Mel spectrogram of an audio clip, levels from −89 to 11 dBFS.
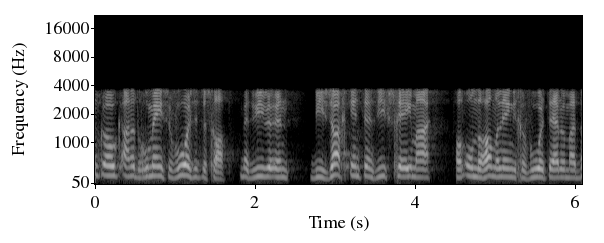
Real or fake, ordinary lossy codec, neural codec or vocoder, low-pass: fake; none; codec, 16 kHz, 8 kbps, FunCodec, trained on Chinese and English, 25 frames a second; 3.6 kHz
